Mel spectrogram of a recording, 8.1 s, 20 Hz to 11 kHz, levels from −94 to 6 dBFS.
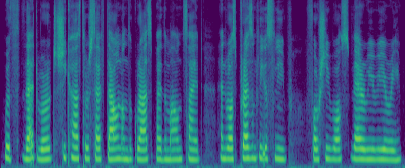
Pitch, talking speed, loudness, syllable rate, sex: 205 Hz, 170 wpm, -20 LUFS, 4.0 syllables/s, female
